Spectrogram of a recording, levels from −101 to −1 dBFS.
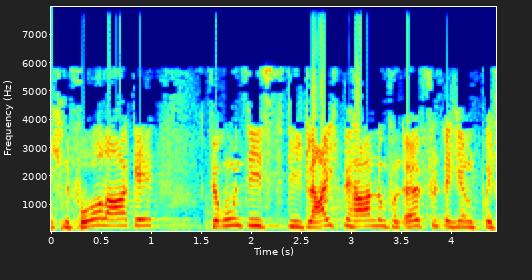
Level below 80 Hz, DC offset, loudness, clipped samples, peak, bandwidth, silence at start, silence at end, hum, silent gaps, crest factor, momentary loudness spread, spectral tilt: -56 dBFS; under 0.1%; -13 LUFS; 0.3%; 0 dBFS; 8 kHz; 0 s; 0 s; none; none; 14 dB; 7 LU; -5.5 dB/octave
